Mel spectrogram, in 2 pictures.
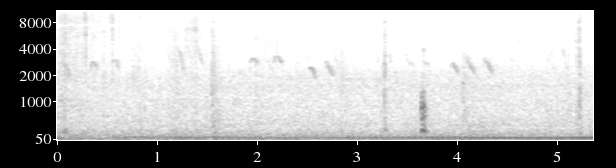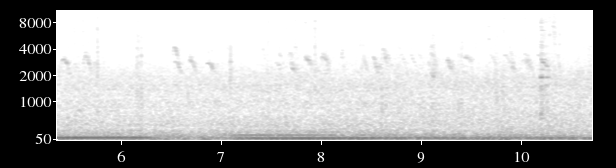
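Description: Buff Orpington hens dust bathing and clucking softly, with one brief louder call a little before halfway. A steady low hum runs beneath, dropping out briefly about two-thirds of the way through, and faint high chirps come and go.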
